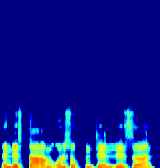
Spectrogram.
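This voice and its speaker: A man from Ethiopia giving a technical presentation of his solution, halting with fillers and restarts. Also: mid-range voice, steady tone, fairly bright tone, dry recording. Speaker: challenge presenter. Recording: dull lo-fi call audio.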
